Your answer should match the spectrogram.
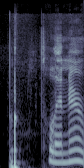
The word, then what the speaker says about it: Flinner: Flinner rhymes with dinner.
